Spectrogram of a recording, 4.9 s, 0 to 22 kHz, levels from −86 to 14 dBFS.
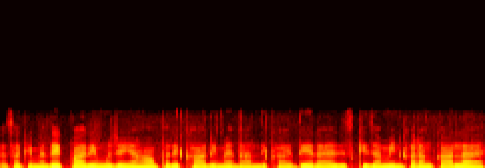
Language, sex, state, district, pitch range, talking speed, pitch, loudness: Hindi, female, Bihar, Kishanganj, 200-210 Hz, 285 wpm, 205 Hz, -15 LUFS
